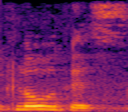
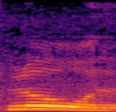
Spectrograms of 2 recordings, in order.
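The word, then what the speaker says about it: clothes: اتش ننطقها يبقى كلو ماحدش يقوللي كلوس لا غلط مش بنطق دي كلو الملابس على بعضها كده اسمها كلوذ كلوذ كلوذ كلوذ كيلوميتر طبعا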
